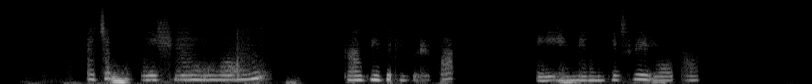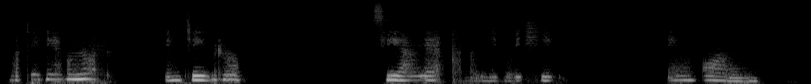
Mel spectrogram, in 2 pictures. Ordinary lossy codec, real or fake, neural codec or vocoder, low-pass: none; fake; codec, 44.1 kHz, 0.9 kbps, DAC; none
